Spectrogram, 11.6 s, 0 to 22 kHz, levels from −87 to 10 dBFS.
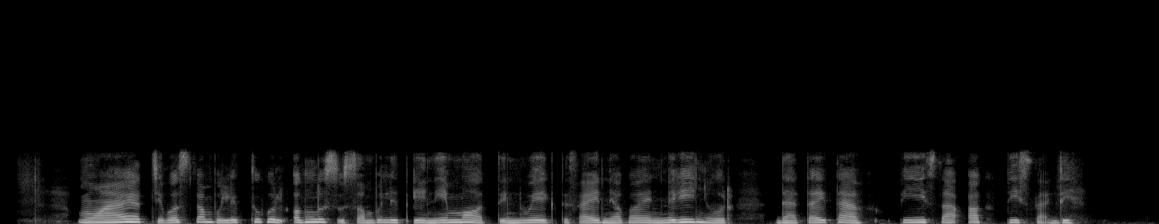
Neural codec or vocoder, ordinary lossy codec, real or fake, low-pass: codec, 16 kHz, 2 kbps, X-Codec, WavLM features, trained on Multilingual LibriSpeech; none; fake; 7.2 kHz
